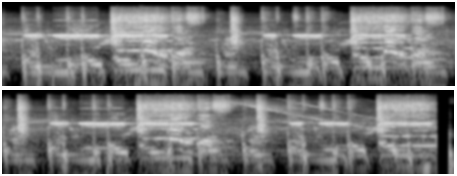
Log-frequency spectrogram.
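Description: A shrill whistle is blown over and over, loud and close, mixing long piercing blasts with short sharp chirps in an uneven rhythm, with no voices.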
